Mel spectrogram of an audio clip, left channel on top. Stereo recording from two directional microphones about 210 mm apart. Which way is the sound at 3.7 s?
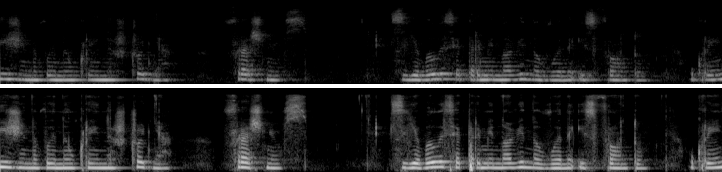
40° right (ahead or behind).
